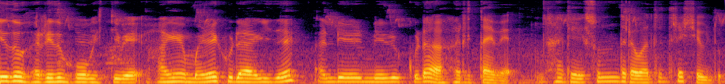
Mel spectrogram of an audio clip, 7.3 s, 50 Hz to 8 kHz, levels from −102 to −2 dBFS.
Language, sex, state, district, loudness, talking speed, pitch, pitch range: Kannada, male, Karnataka, Bijapur, -16 LUFS, 105 wpm, 130 Hz, 120-140 Hz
